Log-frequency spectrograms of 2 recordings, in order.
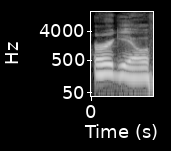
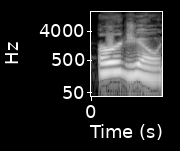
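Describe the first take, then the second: First: The g sounds hard, as in go. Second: The g sounds soft, as in geography. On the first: The speaker calls it wrong. "not Ergio" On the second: The speaker calls it right. "That said Ergio"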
